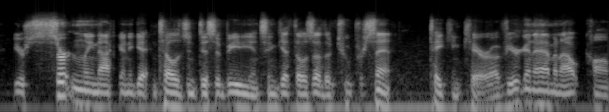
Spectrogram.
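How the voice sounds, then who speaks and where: With a bright, sharp tone and a fairly low pitch, a man talks at a fairly quick pace with fairly even intonation. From United States. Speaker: leadership coach and author. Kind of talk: podcast interview. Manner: repetitive stammering restarts.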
